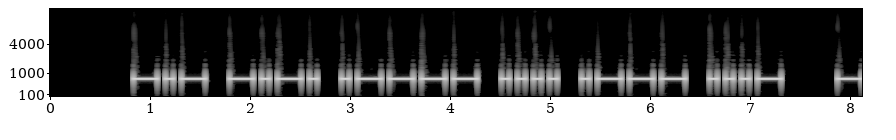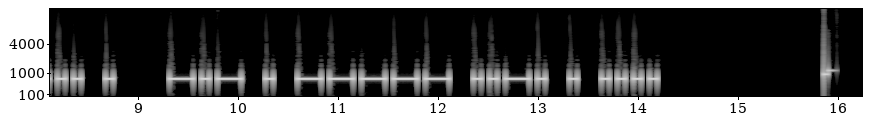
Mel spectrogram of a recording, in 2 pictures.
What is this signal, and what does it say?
Morse code, heard as a keyed tone, about 15 wpm, 700 Hz. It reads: KC1HJV DE KE0FEH
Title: USA Callsign DE Callsign 15wpm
